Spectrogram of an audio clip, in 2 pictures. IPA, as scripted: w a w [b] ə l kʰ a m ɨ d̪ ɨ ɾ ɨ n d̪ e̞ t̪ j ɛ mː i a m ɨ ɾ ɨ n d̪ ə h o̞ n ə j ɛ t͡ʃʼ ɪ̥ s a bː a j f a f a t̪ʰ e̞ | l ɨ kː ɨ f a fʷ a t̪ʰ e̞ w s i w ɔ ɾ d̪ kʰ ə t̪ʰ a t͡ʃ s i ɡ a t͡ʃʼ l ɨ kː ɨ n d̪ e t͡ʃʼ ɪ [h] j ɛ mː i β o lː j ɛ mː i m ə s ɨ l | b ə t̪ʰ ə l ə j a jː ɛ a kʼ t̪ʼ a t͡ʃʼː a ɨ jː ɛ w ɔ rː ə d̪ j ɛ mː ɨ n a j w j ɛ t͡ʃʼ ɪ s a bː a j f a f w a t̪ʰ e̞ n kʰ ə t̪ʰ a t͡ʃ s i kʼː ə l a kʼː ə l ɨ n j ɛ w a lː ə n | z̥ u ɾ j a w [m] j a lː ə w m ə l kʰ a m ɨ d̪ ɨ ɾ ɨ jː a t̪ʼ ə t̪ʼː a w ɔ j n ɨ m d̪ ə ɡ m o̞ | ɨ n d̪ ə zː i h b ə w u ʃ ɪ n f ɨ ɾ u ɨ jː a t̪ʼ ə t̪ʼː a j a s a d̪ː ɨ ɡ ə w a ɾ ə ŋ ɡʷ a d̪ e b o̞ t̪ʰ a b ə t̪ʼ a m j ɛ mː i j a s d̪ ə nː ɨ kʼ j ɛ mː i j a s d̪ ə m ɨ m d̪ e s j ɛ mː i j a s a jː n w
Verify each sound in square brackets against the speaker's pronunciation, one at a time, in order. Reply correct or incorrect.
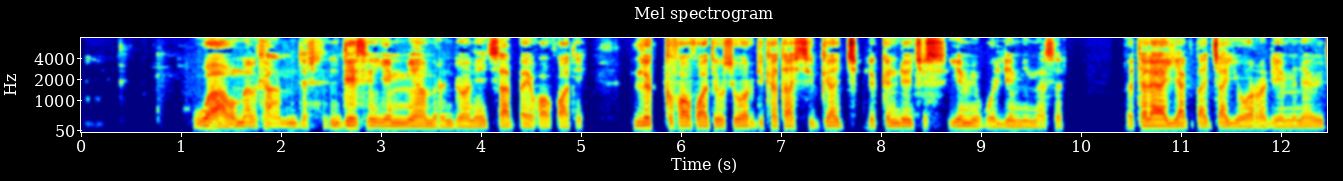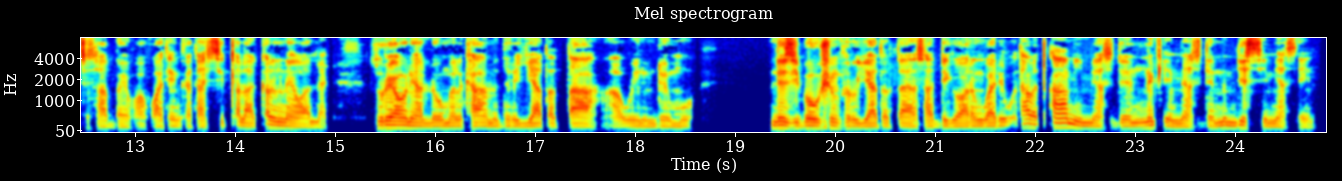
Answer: incorrect, incorrect, incorrect

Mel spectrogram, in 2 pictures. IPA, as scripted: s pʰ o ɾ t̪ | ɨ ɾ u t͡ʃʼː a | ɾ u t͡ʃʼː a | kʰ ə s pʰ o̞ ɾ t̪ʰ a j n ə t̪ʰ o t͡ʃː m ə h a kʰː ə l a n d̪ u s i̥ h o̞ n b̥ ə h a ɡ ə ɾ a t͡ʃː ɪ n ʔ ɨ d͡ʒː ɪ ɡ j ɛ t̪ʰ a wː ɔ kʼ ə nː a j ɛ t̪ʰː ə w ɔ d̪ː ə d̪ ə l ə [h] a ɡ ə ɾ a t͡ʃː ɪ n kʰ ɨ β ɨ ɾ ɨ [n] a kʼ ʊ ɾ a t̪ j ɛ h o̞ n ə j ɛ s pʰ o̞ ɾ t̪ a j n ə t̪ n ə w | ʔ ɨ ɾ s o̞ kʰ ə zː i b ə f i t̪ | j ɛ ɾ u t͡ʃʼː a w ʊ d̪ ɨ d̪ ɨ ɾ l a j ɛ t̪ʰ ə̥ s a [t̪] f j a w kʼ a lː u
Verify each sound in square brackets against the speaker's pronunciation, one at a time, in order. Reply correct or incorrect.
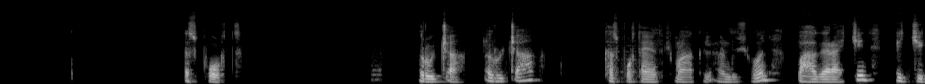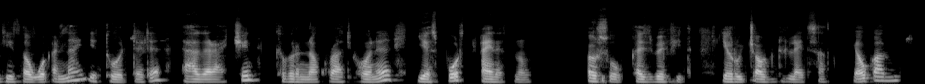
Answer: correct, incorrect, correct

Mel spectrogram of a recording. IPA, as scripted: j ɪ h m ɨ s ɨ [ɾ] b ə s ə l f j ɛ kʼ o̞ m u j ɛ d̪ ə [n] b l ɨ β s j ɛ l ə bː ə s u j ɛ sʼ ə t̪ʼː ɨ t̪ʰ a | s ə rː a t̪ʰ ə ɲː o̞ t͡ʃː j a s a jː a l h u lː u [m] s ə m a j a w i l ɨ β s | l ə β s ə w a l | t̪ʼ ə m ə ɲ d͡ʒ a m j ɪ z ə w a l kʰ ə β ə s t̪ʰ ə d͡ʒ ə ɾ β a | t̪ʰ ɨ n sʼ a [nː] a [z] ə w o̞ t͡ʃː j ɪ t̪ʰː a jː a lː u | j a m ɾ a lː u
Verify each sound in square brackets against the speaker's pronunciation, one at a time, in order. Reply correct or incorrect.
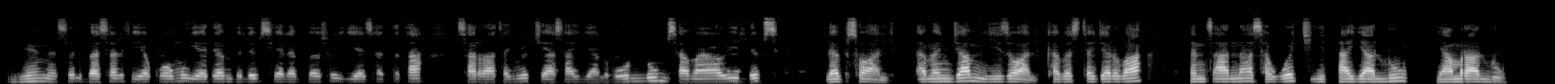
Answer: incorrect, incorrect, correct, correct, incorrect

